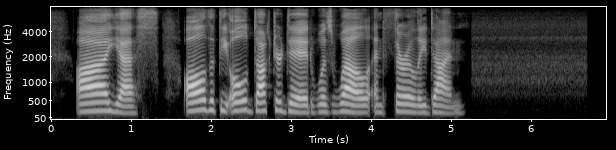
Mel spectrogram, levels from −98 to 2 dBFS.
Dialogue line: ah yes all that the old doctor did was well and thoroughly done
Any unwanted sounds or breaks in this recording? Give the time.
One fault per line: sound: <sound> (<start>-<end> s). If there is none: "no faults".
no faults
